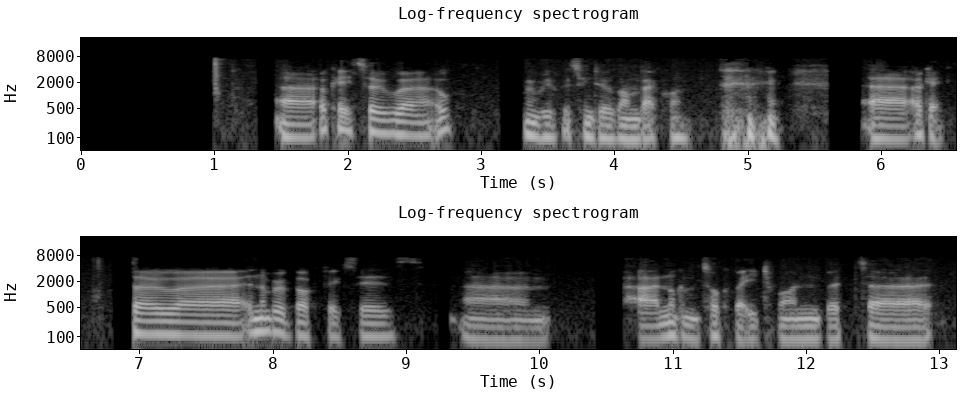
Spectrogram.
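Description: A man speaks calmly through a microphone, as if presenting over an online call.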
